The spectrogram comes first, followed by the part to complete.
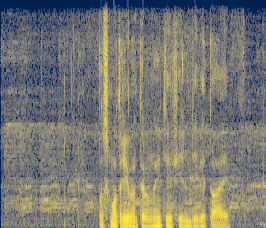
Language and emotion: Russian, neutral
